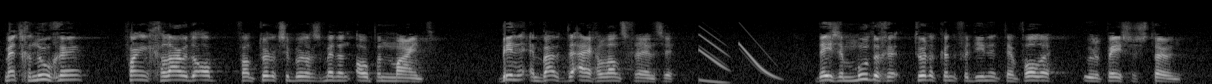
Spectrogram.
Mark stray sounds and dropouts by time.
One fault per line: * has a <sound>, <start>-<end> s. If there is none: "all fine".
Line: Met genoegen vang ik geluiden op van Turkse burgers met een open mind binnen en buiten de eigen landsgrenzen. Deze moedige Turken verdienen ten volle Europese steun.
* has a chirp, 7.0-7.9 s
